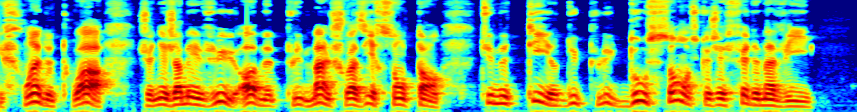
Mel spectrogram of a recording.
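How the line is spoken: Exclaiming. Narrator (French): s'écria Henri

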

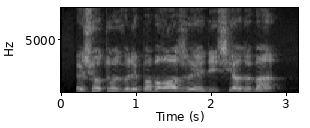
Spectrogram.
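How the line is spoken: Shouted. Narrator (French): cria Raffles au docteur

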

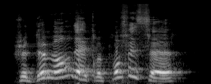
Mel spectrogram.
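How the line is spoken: Exclaiming. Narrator (French): s'écria Paul de Comprat

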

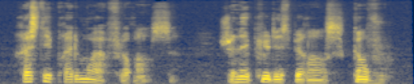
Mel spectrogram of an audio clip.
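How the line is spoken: Softly spoken. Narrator (French): elle disait tout bas à son visage assoupi

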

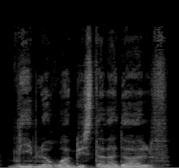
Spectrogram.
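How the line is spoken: Impetuous shout. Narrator (French): cria la voix impétueuse d'Armand Louis

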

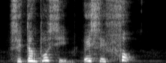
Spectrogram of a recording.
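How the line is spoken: Indignant exclamation. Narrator (French): s'écria le Porpora indigné

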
